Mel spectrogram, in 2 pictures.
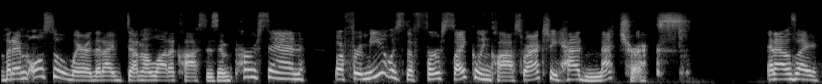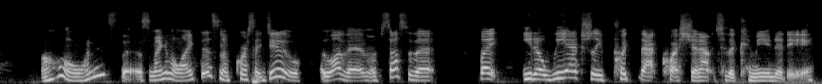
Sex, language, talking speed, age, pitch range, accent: female, English, 235 wpm, 20-39, 185-245 Hz, American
